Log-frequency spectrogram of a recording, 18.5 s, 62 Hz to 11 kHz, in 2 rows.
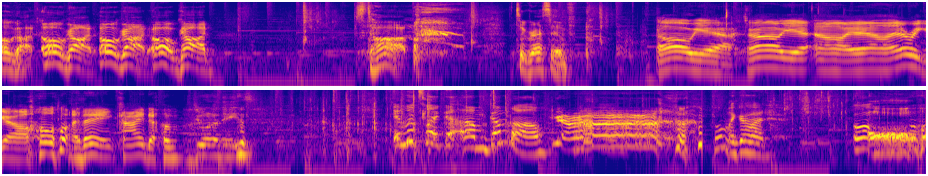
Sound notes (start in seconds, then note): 4.1 laughs; 9.4 laughs; 14.6 yells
